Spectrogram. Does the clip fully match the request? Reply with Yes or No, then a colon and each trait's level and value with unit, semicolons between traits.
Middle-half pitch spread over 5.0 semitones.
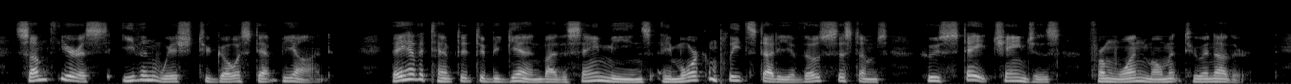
Yes: wide, 5.4 semitones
